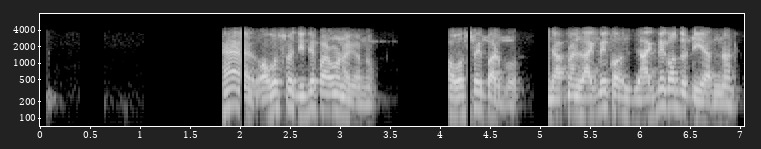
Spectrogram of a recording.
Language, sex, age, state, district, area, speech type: Bengali, male, 18-30, West Bengal, Malda, rural, conversation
